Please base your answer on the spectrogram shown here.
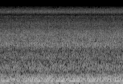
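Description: Steady, loud propeller airplane engine drone during a stunt loop in GTA San Andreas, a continuous throbbing hum with no variation and no talking.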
